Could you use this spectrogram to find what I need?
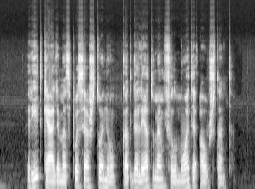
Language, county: Lithuanian, Vilnius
